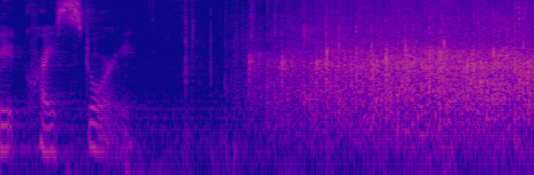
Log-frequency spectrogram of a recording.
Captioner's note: applause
